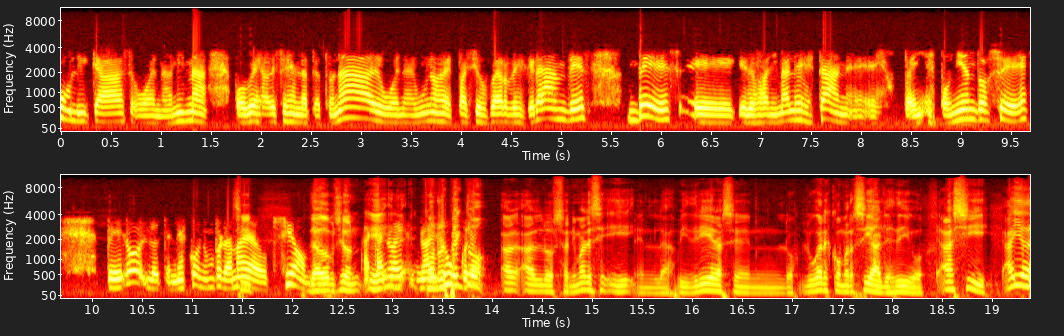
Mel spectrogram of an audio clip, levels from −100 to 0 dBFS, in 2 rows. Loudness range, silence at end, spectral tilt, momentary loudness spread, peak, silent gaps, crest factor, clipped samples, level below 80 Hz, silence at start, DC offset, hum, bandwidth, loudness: 7 LU; 0 s; -5 dB/octave; 11 LU; 0 dBFS; none; 14 dB; under 0.1%; -44 dBFS; 0 s; under 0.1%; none; 11 kHz; -15 LUFS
